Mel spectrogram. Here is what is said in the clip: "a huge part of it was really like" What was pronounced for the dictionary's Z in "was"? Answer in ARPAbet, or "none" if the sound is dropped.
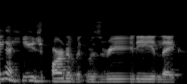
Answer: Z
